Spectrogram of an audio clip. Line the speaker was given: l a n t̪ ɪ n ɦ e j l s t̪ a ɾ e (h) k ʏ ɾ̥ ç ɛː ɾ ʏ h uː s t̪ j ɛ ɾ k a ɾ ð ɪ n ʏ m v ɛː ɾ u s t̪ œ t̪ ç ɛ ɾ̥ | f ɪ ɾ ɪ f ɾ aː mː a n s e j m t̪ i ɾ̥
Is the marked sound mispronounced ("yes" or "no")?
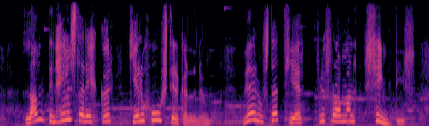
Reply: no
